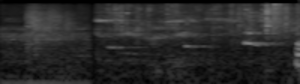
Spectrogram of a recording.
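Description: A dog whimpering softly: a few short, faint high whines, the last a little louder and rising.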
